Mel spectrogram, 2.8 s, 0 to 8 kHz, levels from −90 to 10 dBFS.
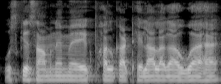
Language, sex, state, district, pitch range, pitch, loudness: Hindi, male, Jharkhand, Deoghar, 95-100 Hz, 95 Hz, -18 LUFS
